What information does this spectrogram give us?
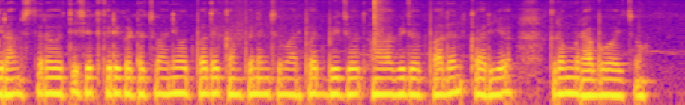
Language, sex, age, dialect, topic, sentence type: Marathi, female, 18-24, Southern Konkan, agriculture, question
